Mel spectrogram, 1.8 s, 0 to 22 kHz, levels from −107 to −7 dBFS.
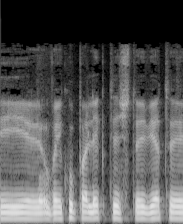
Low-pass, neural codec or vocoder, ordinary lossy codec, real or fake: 9.9 kHz; none; MP3, 64 kbps; real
